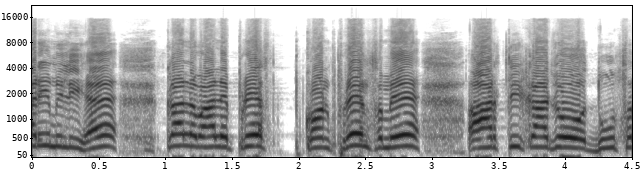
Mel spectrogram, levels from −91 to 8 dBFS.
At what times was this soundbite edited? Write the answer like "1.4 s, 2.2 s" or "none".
none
